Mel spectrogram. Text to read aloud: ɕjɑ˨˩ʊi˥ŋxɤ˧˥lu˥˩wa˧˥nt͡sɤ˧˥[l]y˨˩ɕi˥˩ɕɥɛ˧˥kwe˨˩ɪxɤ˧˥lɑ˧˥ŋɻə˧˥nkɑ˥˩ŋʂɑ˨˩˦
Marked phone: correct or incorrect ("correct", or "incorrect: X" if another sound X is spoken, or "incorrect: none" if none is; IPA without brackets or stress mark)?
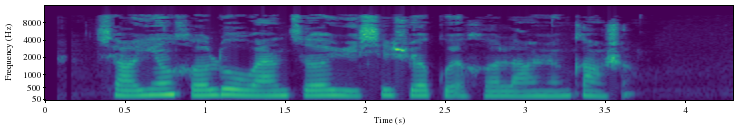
incorrect: none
